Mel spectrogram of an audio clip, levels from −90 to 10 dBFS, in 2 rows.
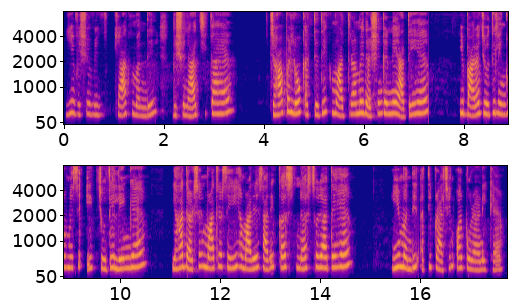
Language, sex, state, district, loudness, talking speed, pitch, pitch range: Hindi, female, Uttar Pradesh, Varanasi, -18 LUFS, 150 wpm, 290 Hz, 265-305 Hz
